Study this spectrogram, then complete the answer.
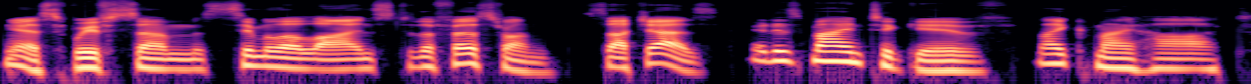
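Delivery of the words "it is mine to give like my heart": wooden put-on actress voice, lower pitch. Quoting a film line in a Liv Tyler impression. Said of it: "do a very, very good Liv Tyler impersonation".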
